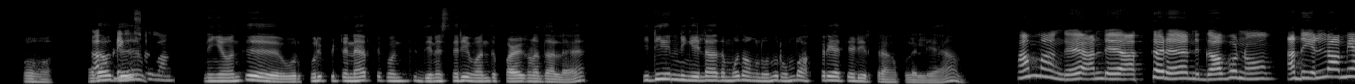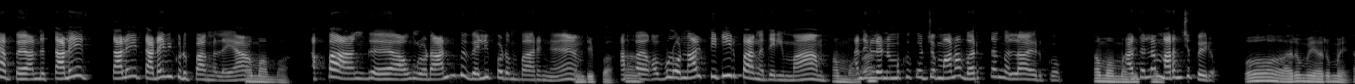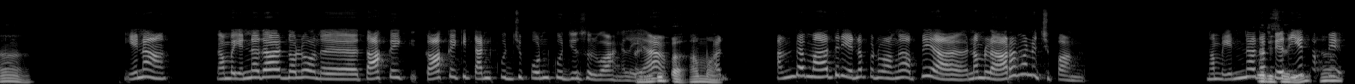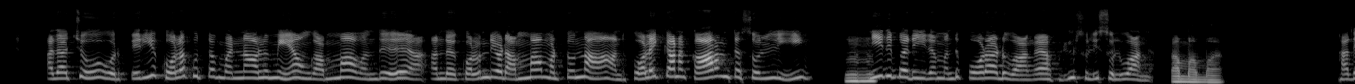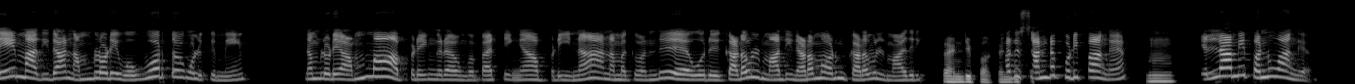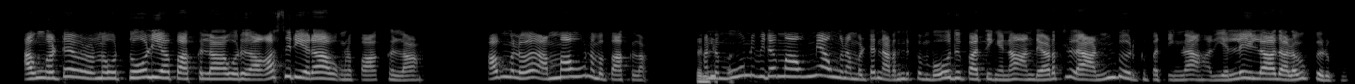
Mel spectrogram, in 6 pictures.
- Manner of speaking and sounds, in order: drawn out: "ஆமாம்மா"
- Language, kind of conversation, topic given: Tamil, podcast, குடும்பத்தினர் அன்பையும் கவனத்தையும் எவ்வாறு வெளிப்படுத்துகிறார்கள்?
